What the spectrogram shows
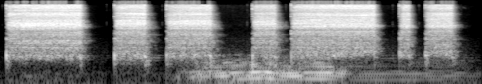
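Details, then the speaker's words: Philips steam iron that had weak steam and a groaning noise at the front, repaired by stretching a spring; after reassembly, strong, clean, evenly hissing steam bursts with no groan. Normal steam output. "นะครับผมไม่ออกไม่มีเสียงอืดๆแล้วนะครับเราจะมาลองรีดดูนะครับครับไอน้ำก็ออกปกติแล้วนะครับ"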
